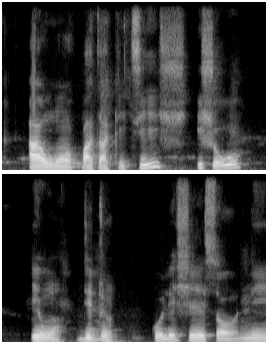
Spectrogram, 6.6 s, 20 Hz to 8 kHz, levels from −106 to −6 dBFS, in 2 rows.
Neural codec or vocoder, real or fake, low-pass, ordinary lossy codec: none; real; none; none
